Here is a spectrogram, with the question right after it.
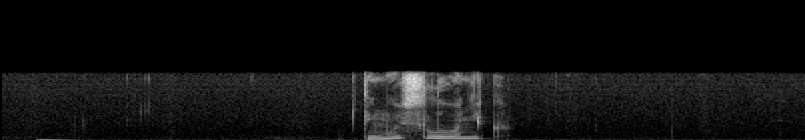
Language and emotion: Russian, positive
